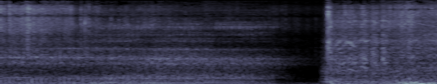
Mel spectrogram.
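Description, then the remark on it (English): A just-bought used car's engine cranks over and over without catching, a strained mechanical whir that cuts out briefly, then grinds loudly again. No voices. “If you were in a horror movie, this would be the part where the used car you just bought doesn't start.”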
